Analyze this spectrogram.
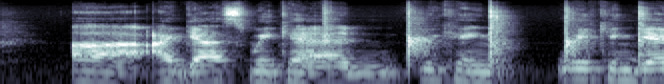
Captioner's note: applauds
